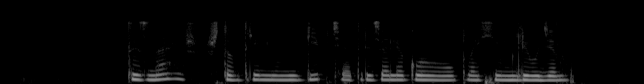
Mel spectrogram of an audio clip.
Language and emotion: Russian, neutral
